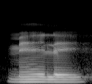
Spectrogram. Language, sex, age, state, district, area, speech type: Tamil, male, 18-30, Tamil Nadu, Viluppuram, urban, read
